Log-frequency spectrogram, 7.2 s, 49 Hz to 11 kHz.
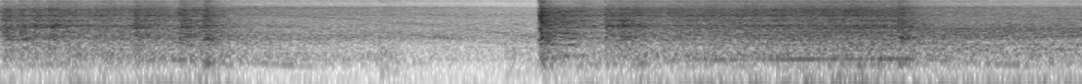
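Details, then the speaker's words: Hot Mercedes W124 cranks several seconds before catching and settling to idle; hard starting when hot, owner suspects leaking fuel injectors or failed accumulator, undiagnosed. "So now I get to enjoy starting my 124 with presumably either leaking fuel injectors or a failed accumulator, because it's rather difficult to start now when it's hot."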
